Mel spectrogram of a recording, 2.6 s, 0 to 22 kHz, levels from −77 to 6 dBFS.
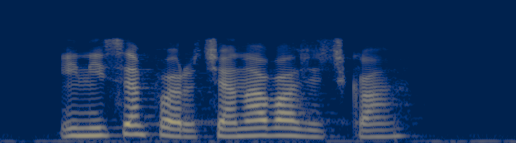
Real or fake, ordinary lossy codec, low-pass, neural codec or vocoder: real; none; 7.2 kHz; none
